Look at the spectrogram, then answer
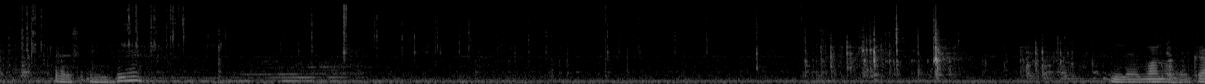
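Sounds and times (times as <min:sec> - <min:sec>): low hum: 0:00.0 - 0:08.6.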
